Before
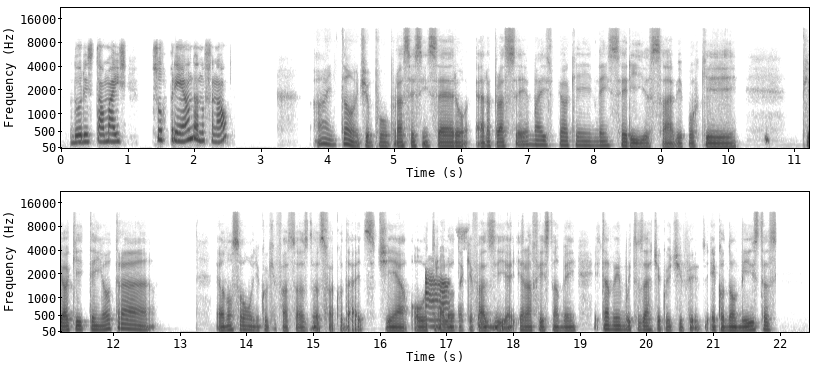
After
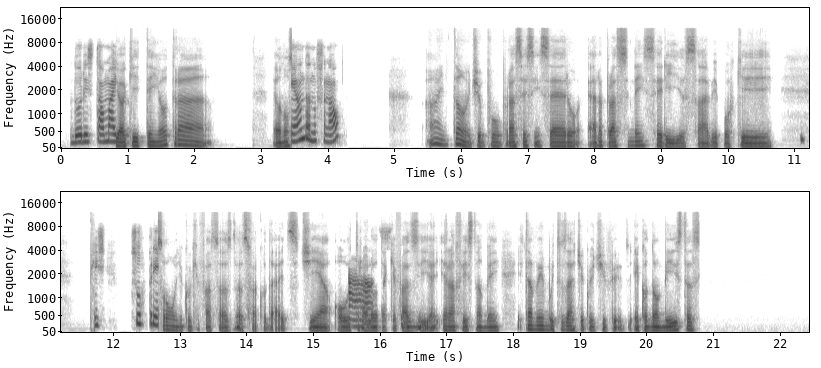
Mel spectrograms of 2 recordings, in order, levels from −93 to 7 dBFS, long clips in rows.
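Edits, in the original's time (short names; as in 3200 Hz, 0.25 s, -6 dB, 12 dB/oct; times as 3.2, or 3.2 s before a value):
0.82–1.77 swap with 11.19–13.82
6.82–7.97 cut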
